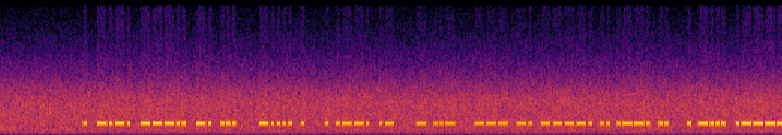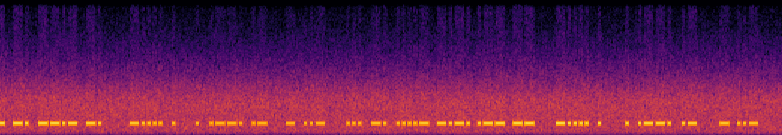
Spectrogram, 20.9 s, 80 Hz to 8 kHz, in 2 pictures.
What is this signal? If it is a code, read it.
Morse code, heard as a keyed tone, hand-sent with a paddle, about 31 wpm, 780 Hz, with radio static. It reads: EC8NS 6E EPA TU ON9IPI EB1NQN 6E EPA TU SN4CWM 6E EPA TU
